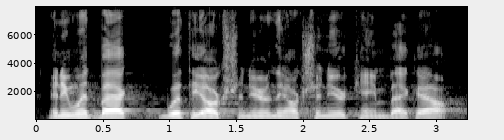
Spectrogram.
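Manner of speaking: usual speaking voice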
